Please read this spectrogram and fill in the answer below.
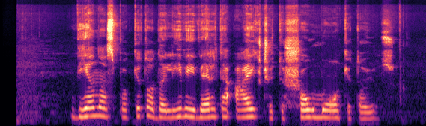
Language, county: Lithuanian, Šiauliai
